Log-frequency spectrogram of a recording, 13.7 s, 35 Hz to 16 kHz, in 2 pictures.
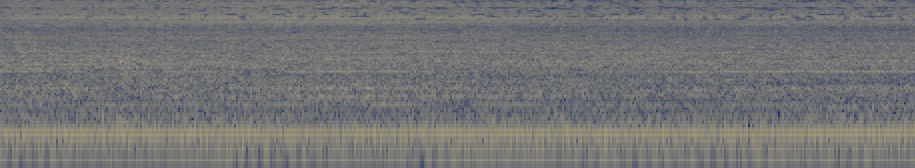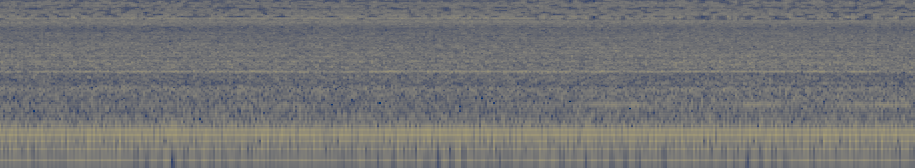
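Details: Nissan Fairlady Z Z33 (VQ35DE V6, automatic) at about 310,000 km, idling after a DIY engine overhaul: smooth, even idle with a steady low drone and no ticking, knocking or misfire beats; the engine sounds healthy.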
